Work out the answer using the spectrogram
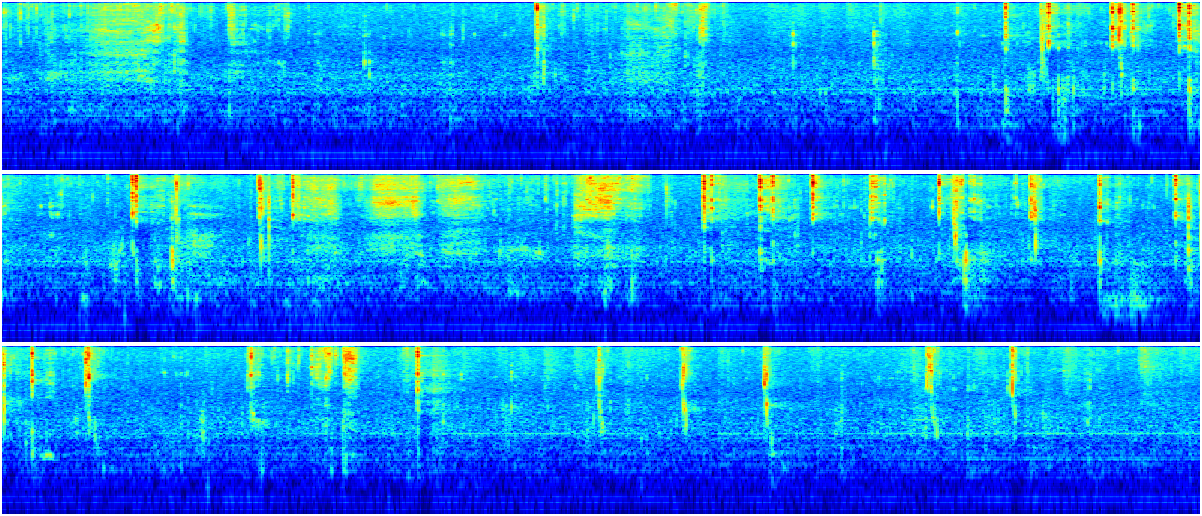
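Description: Close eating sounds: chewing and lip smacking, with a spoon clinking and scraping against a ceramic bowl, heard as many short, sharp clicks scattered irregularly over a faint steady hum.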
